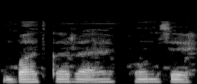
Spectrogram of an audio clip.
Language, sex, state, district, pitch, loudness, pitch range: Hindi, male, Chhattisgarh, Raigarh, 115 Hz, -22 LUFS, 115-120 Hz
